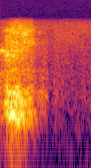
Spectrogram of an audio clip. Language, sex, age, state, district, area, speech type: Nepali, female, 18-30, West Bengal, Jalpaiguri, urban, conversation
